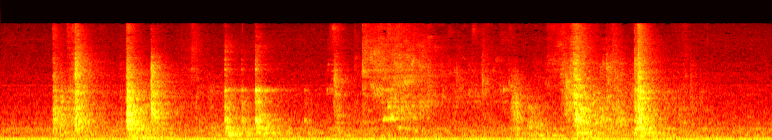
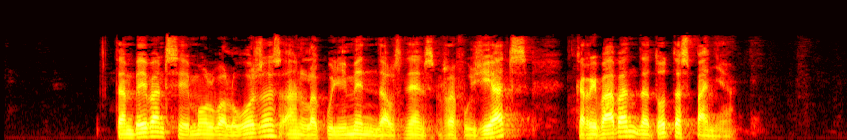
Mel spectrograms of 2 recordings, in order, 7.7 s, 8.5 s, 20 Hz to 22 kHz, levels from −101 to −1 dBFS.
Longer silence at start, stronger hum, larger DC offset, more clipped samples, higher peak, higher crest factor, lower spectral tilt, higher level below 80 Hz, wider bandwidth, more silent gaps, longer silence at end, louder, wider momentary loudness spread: second, 0 s vs 1.15 s; neither; neither; neither; about the same, 0 dBFS vs -2 dBFS; first, 24 dB vs 18 dB; about the same, -4.5 dB/octave vs -5.5 dB/octave; first, -32 dBFS vs -46 dBFS; first, 11.5 kHz vs 8 kHz; neither; second, 0 s vs 1.15 s; second, -24 LUFS vs -19 LUFS; first, 15 LU vs 9 LU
